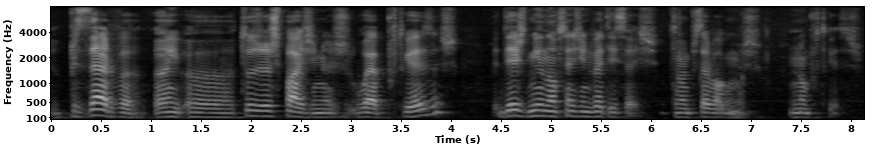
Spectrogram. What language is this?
Portuguese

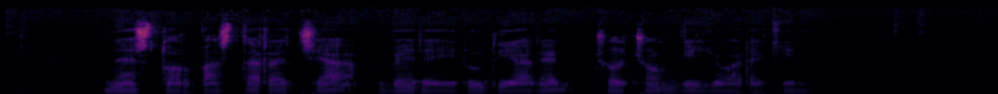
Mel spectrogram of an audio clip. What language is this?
Basque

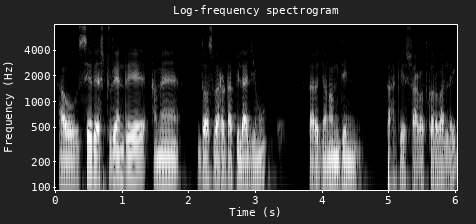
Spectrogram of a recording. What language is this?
Odia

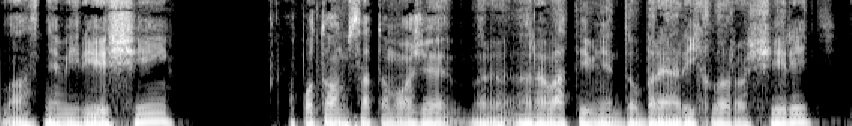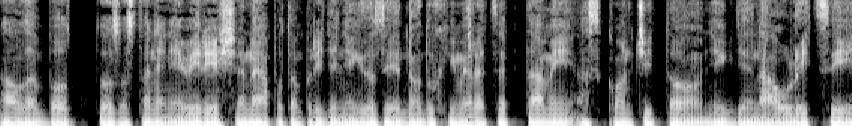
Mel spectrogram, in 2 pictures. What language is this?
Slovak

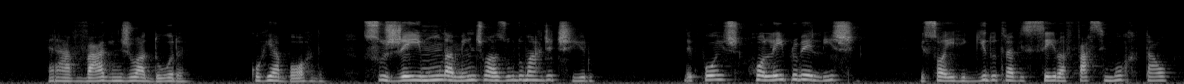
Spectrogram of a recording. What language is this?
Portuguese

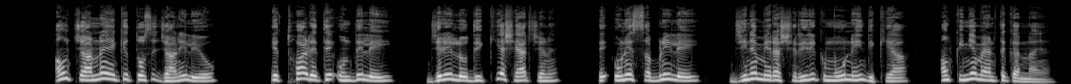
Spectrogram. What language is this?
Dogri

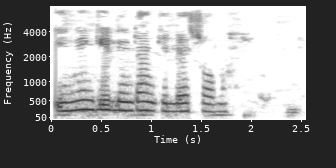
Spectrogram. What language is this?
Rombo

